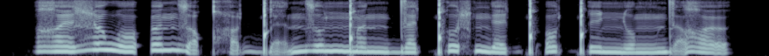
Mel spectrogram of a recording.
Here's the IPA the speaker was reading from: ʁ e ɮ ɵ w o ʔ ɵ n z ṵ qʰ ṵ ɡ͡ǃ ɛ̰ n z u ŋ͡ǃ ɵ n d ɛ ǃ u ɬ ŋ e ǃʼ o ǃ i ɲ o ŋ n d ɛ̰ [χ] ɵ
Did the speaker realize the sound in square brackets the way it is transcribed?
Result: no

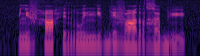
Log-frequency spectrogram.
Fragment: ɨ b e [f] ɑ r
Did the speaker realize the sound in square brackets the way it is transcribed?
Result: no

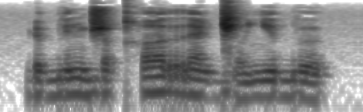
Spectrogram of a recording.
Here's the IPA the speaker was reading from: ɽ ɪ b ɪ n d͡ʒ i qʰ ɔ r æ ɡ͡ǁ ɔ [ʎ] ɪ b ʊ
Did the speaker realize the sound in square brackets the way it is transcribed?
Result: yes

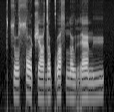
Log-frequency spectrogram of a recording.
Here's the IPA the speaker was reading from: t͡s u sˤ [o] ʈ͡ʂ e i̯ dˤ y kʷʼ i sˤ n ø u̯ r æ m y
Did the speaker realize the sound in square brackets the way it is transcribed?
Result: yes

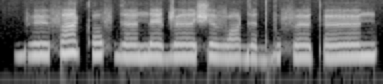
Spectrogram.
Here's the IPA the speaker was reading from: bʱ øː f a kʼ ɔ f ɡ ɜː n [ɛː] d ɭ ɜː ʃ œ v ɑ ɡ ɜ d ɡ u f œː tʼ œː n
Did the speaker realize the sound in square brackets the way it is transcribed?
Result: yes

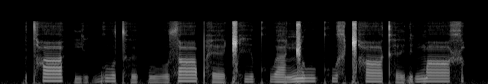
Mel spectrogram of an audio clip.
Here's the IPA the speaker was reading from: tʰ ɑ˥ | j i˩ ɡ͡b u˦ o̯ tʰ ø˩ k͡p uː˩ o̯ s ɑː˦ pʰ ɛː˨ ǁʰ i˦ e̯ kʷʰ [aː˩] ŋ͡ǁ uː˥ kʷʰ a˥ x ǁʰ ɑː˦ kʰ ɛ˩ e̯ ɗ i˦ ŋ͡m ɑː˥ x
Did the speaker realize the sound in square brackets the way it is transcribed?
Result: no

